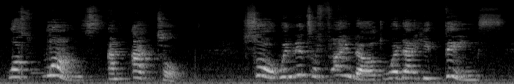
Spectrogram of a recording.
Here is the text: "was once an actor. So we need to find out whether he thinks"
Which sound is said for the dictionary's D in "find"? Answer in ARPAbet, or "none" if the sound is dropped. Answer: D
